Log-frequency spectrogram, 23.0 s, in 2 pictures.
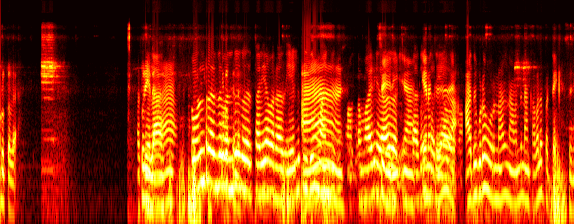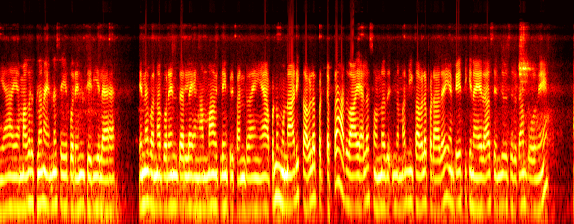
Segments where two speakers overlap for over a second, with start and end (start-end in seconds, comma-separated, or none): none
